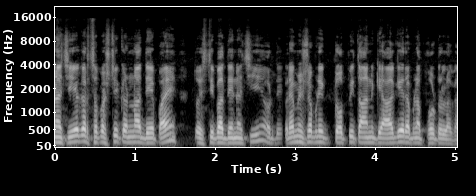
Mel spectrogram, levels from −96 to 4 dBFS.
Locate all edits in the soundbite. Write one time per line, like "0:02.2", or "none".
0:02.7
